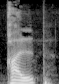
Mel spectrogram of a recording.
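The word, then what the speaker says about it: قلب: Por ponerte un ejemplo, si nosotros decimos qalb, con una K gutural, qalb significa corazón, pero si te decimos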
